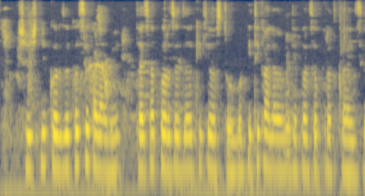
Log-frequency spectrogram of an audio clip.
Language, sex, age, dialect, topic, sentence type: Marathi, female, 18-24, Standard Marathi, banking, question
